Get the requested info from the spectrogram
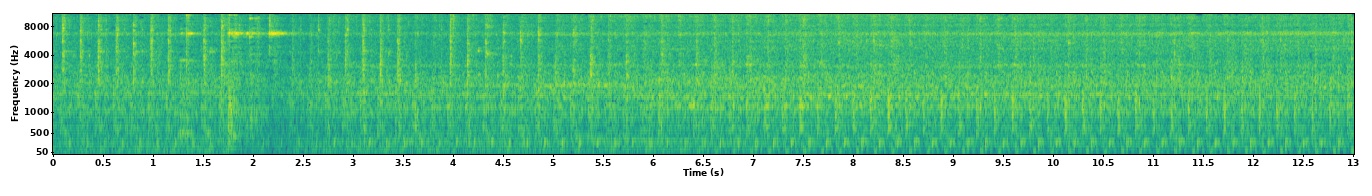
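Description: Single-cylinder diesel engine of a two-wheel land-levelling tractor running steadily at idle with an even knocking beat, with a brief sharp knock about two seconds in.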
